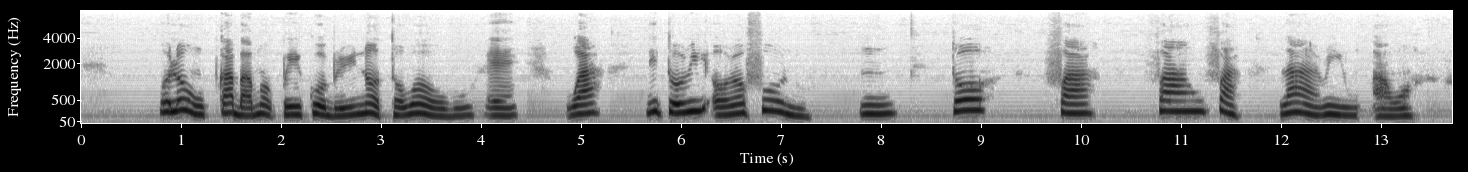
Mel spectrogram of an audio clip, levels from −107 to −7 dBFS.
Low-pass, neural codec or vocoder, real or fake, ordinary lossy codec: none; none; real; none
